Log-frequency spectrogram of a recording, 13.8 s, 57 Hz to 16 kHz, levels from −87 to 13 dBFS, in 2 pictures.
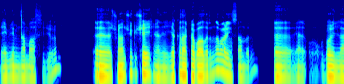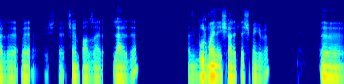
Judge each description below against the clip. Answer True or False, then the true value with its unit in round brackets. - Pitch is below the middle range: True (95 Hz)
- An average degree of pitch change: False (2.2 semitones)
